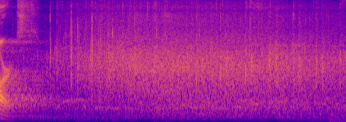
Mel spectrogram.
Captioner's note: applause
